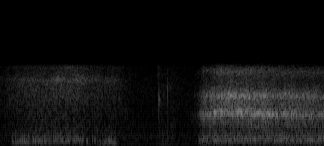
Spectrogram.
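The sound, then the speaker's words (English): A deep breath drawn during a guided meditation seminar: two long, soft, breathy rushes of air with a short pause between them, the second one louder and fuller. “So let's take a deep breath”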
